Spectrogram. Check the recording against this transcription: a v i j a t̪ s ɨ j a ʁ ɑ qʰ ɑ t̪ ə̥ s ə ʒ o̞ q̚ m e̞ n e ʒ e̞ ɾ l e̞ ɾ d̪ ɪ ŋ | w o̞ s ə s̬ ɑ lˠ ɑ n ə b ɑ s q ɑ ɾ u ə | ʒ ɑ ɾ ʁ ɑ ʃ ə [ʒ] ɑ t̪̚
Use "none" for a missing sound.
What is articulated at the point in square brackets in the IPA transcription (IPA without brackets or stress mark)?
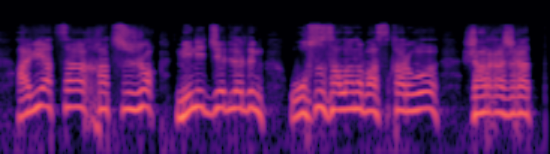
ʁ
